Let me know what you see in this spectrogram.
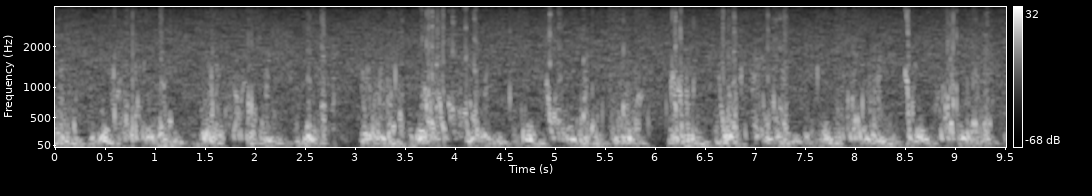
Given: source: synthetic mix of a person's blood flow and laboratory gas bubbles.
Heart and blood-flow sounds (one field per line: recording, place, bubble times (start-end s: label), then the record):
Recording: Doppler ultrasound of blood flow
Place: precordium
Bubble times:
0.00-0.24 s: bubbles
0.53-1.18 s: bubbles
1.44-2.04 s: bubbles
2.49-2.75 s: bubbles
3.02-3.48 s: bubbles
3.64-4.34 s: bubbles
4.52-4.58 s: bubbles
4.62-4.73 s: bubbles
4.88-5.49 s: bubbles
5.52-5.98 s: bubbles
6.08-6.46 s: bubbles
6.60-7.37 s: bubbles
7.48-7.55 s: bubbles
7.59-7.66 s: bubbles
7.79-8.28 s: bubbles
8.46-8.62 s: bubbles
8.79-9.39 s: bubbles
From the record:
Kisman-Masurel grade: 342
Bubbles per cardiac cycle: rolling drumbeat, 9 or more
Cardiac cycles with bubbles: 100%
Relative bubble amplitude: moderate (0.250 to 0.450)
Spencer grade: 3 (all of the cardiac periods contain showers or single bubble signals, but not dominating or overriding the cardiac motion signals)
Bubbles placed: anywhere in the cardiac cycle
